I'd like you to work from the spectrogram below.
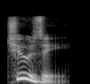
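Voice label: "choosey", British English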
